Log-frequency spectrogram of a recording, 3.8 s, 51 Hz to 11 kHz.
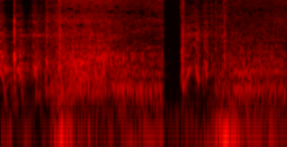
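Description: A car with 1900-amp super capacitors installed cranks and starts up close, the engine catching quickly and then settling into a loud, rough idle.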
